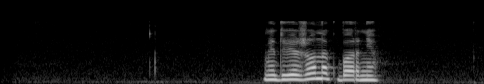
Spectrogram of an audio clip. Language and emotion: Russian, neutral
